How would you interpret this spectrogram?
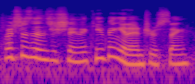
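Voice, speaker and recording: A woman's voice: a little high, animated, racing, a little hiss or hum. A woman doing casual live gameplay commentary as a streamer, rambling and thinking aloud. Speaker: game streamer. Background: loud video game music and battle sounds.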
